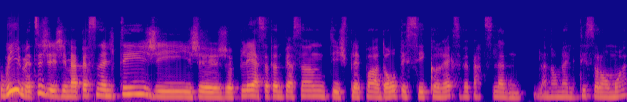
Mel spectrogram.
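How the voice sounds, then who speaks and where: In a Quebec accent, a woman with a dark, mellow tone and fairly low pitch speaks at a moderate pace with ordinary pitch variation and big swings in loudness over a quiet background. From Quebec, Montreal South Shore. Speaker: actress and dancer. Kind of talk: podcast interview.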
